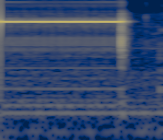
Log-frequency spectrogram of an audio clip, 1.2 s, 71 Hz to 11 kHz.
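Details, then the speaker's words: Laney Cub 12R guitar amp: piercing steady 5 kHz whistle for about a second, then cut off dead; oscillation and hum as volume advances, traced to the painted metal chassis halves lacking ground connection. "as you advance the volume it bursts into oscillation and it's um it's bang on 5 khz it's really uh it's really really curious"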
